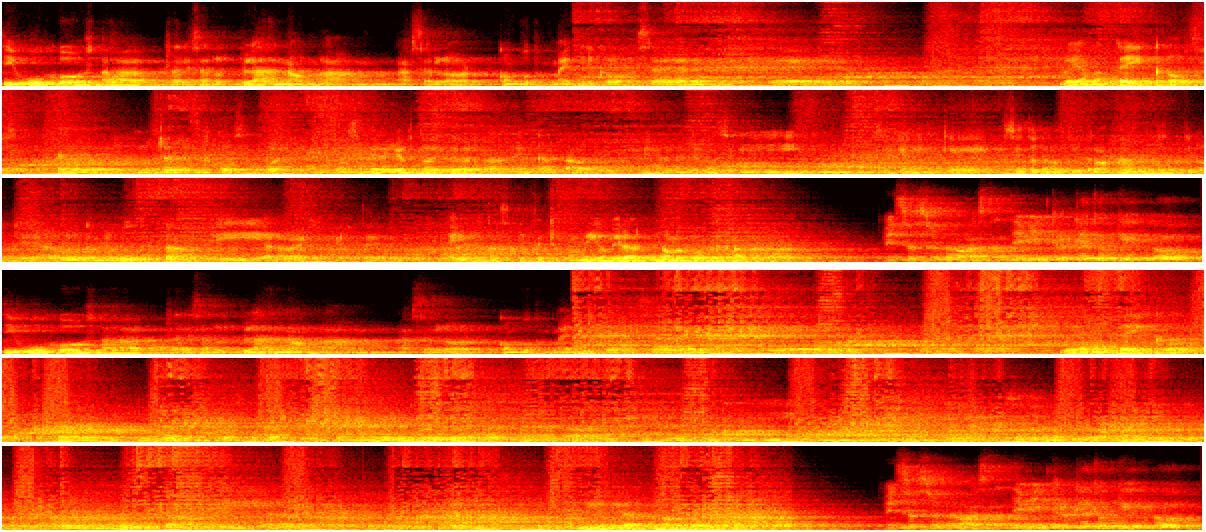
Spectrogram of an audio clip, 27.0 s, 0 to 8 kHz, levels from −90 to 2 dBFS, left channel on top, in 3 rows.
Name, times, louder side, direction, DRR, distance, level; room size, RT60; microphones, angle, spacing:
voice 1, 0.0-6.5 7.9-9.1 9.4-21.1 21.4-24.0, left 1 dB, 35° left, 4 dB, 0.6 m, -24 dB
sound 1, 4.3-24.0, right 4 dB, 40° right, 0.3 m, -27 dB
voice 2, 24.6-26.8, equal, 20° left, -6 dB, 1.4 m, -25 dB
9.4 x 8.9 x 2.7 m, 2.7 s
head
